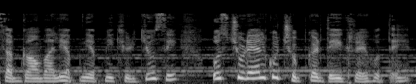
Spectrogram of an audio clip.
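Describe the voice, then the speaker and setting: A woman tells a scary story as a scripted narrator. Her voice sits a little low and swings expressively for drama, with faint music behind it. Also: very animated, brisk, a little mellow.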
